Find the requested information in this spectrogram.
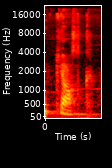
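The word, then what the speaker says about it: kiosk: कियोस्क word सही, इसका pronunciation है कियोस्क।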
